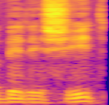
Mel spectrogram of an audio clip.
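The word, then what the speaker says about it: Bereshit: valor numérico de um quando ela aparece no nome da pessoa muitas vezes ela não é pronunciada tá como na palavra berechit No início Deus criou o mundo lá se escreve B3 alf a letra Alef ela não é pronunciada porque Deus ele se encontra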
